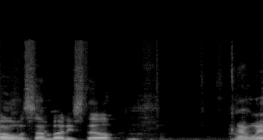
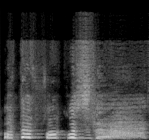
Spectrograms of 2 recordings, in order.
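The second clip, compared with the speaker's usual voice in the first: very high, louder, slow mock shriek; imitated scream; 6 dB louder than usual. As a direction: squeal it like a startled friend. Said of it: "[name] screams".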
